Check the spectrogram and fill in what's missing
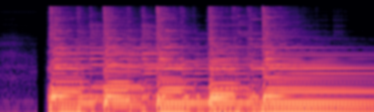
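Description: Strummed acoustic guitar chords ring out in steady, repeated strokes, with no animal sound audible.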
